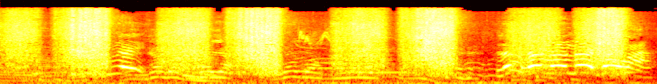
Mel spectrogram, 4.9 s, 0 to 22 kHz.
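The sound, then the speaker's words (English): A two-man saw cuts through wood in steady, rhythmic back-and-forth strokes, loud, with one man standing in a 4-foot-deep ditch pulling the saw from below, and faint voices calling in the background as if directing. “Let's listen to that sawing again.”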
